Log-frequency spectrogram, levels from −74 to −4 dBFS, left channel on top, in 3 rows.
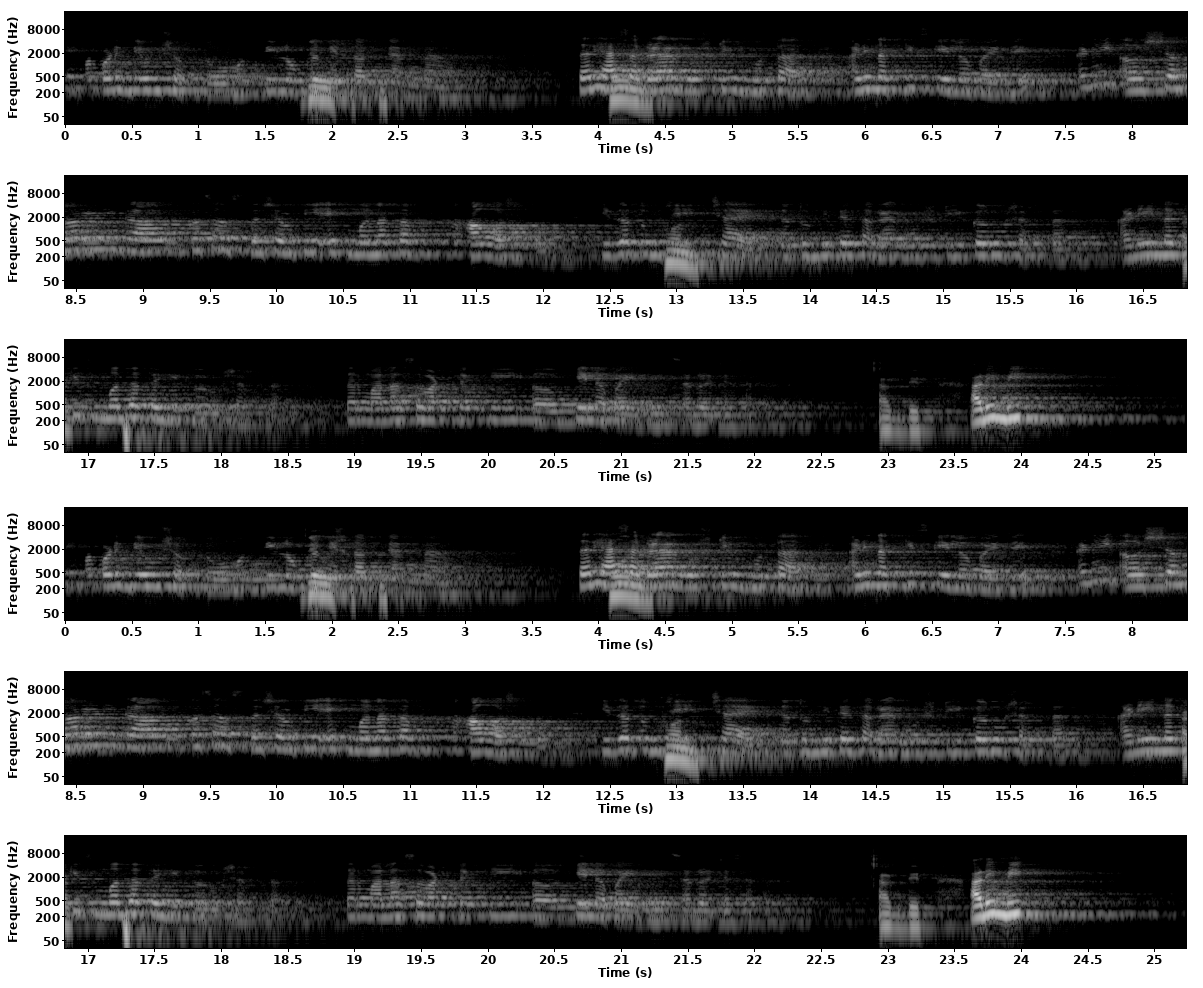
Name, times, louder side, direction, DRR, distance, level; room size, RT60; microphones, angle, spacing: voice 1, 0.3-2.9 3.9-7.3 7.6-12.1 12.4-15.9 16.3-18.5 18.9-22.2, right 1 dB, 10° right, 0 dB, 3.0 m, -40 dB
voice 2, 22.9-24.1, right 3 dB, 30° right, 9 dB, 0.5 m, -31 dB
22.5 x 19.5 x 9.9 m, 2.6 s
head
